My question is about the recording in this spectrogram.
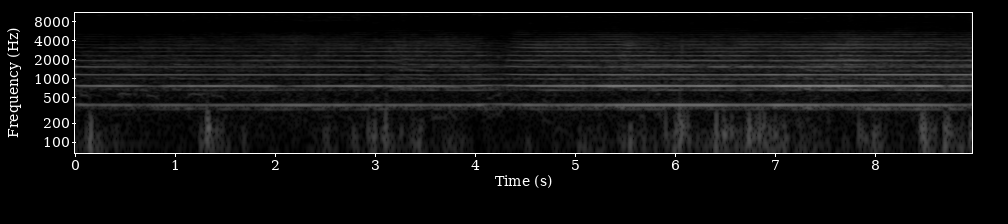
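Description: Air horn of an approaching WAP-4 electric locomotive sounding one long, steady held note, growing louder about halfway through as the train nears.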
